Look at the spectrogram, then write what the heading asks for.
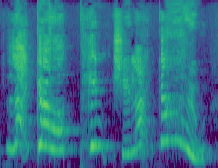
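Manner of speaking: high, loud furious scream. A narrator's reading. Connie screams at Moonface holding her ankle, high and loud. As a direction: scream at him to let go. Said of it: "she screamed".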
